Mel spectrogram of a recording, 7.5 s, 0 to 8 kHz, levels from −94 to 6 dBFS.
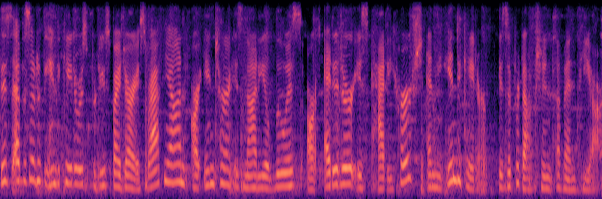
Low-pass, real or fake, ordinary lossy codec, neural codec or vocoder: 7.2 kHz; fake; Opus, 32 kbps; vocoder, 22.05 kHz, 80 mel bands, HiFi-GAN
